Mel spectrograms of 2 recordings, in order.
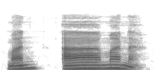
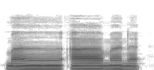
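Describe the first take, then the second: First: The n sound is pronounced clearly before amana. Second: The n sound is dropped before amana. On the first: The speaker calls it right. "Cara membacanya harus dibaca jelas" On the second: The speaker calls it wrong. "Tidak boleh dibaca"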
